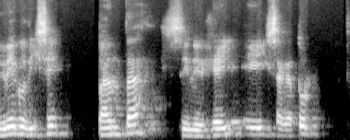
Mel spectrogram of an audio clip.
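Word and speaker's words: ἀγαθόν: Eis agatón. Eis es E-I-S. Y agatón lleva acento en la O.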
